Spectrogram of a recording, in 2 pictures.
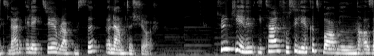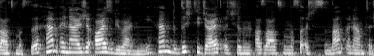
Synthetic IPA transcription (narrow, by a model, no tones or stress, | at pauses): t̪ʰilʲæne̞lʲɛc̚t̪ʰɾijɛbɾakmasɯø̞næmt̪ʰaʃɯjo̞̰ɾ̥ | t̪ʰyɾcʰije̞ninit̪ʰalʲfo̞silʲjakʰɯt̪bamlˠɯlˠɯːnɯʔazalˠt̪masɯhæme̞næɾʒiʔaɾzɟyvænlʲijihæmd̪ɛd̪ɯʃt̪ʰid͡ʒaːɾɛt̪ʰat͡ʃʰɯɯnɯnazalˠt̪ʰɯlˠmasɯat͡ʃʰɯ̥sɯnd̪anø̞næmt̪ʰa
